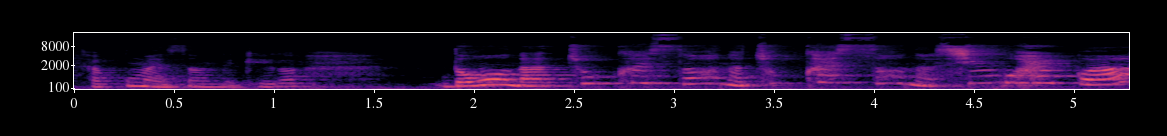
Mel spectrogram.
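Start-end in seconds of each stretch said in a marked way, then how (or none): 1.8-5.2 much higher, slowed, squealing protest; mock the boy screeching at her; shrill yelling teen. Boy in the chokehold shrieks accusations, high-pitched yelling. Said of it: "막 이렇게 소리를, 소리를 지르는 거예요".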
